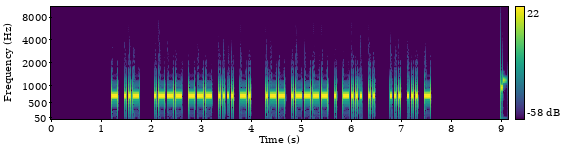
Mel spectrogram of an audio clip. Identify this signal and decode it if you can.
Morse code, heard as a keyed tone, about 28 wpm, 700 Hz. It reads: TU JOHN W1EBI SST
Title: K1USN SST QSO Practice - 28wpm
